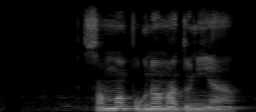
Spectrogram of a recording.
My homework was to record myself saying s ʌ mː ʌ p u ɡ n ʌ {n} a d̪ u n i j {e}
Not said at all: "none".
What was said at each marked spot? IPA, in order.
m, a

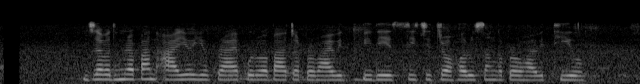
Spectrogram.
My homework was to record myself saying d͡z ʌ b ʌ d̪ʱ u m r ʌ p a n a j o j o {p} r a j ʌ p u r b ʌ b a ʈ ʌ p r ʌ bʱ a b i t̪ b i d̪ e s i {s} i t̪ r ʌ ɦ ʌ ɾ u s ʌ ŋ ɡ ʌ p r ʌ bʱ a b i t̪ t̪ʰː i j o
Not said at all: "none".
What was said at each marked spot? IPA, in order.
p, t͡s

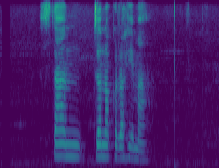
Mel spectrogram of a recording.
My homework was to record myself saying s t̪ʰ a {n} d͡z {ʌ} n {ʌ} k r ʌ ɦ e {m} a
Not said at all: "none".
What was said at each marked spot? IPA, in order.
n, ʌ, ʌ, m

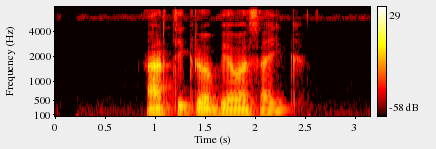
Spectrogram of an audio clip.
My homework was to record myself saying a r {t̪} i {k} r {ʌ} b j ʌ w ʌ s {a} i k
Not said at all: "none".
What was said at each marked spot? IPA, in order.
t̪ʰ, k, ʌ, a

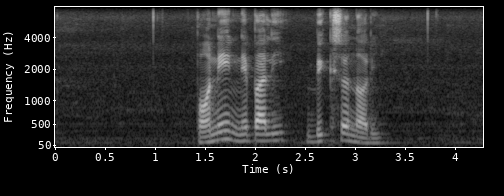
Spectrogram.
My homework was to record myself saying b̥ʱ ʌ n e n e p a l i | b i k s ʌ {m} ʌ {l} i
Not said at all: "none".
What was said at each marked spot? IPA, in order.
n, ɾ

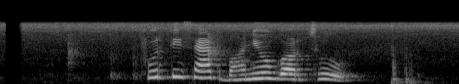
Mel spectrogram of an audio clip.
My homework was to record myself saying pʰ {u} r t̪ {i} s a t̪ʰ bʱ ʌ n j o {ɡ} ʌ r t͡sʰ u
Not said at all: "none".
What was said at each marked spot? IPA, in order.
u, i, ɡ

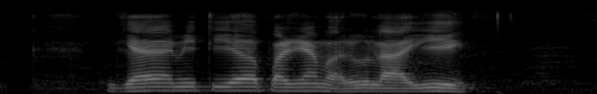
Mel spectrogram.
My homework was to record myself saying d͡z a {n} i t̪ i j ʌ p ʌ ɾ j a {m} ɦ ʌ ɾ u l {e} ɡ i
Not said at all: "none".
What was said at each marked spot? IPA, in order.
m, m, a

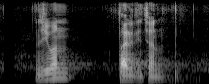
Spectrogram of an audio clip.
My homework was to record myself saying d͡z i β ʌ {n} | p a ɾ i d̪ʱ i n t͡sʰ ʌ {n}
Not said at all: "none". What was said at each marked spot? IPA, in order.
n, n

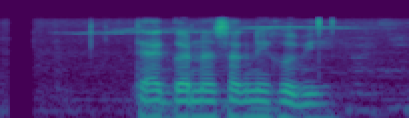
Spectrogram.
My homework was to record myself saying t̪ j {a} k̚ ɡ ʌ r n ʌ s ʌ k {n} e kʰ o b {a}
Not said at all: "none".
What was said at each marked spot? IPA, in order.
a, n, i

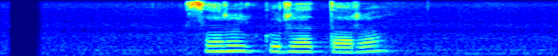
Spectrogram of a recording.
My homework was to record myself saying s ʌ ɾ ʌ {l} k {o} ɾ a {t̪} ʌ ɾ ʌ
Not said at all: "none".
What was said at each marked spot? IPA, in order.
l, u, t̪

